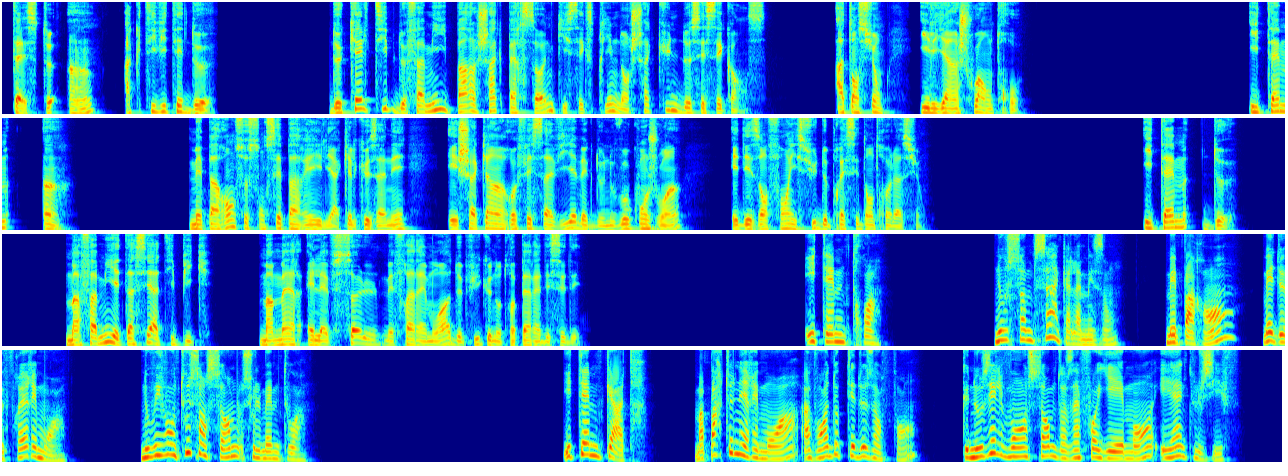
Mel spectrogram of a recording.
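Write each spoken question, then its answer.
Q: De quel type de famille parle chaque personne qui s'exprime dans chacune de ces séquences?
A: famille recomposée

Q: De quel type de famille parle chaque personne qui s'exprime dans chacune de ces séquences?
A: famille monoparentale

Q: De quel type de famille parle chaque personne qui s'exprime dans chacune de ces séquences?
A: famille nucléaire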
